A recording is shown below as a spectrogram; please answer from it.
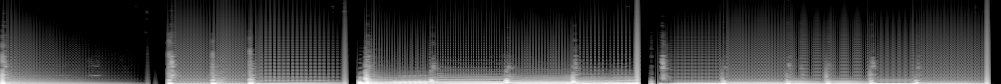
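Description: Xfer Serum software synth sub-bass kick patches played note after note. Each deep booming note starts with a sharp attack; some decay away and others are held. There are a few brief cut-outs between them.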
